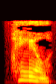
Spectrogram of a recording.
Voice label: "Hail", English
